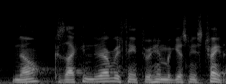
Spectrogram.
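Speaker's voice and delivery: usual speaking voice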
